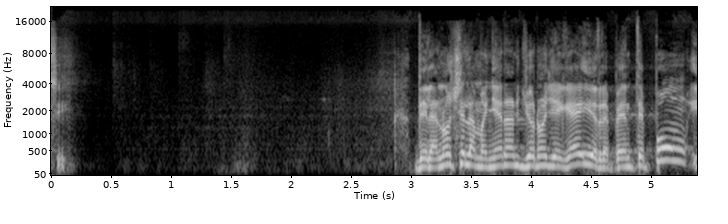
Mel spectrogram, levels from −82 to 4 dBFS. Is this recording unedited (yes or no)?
yes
